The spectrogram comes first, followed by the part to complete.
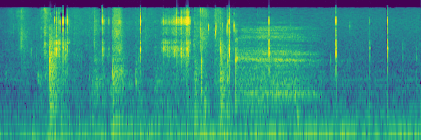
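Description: Fountain pens being handled and set down: a string of small clicks and taps, with a brief soft rustle in the middle.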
